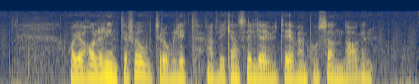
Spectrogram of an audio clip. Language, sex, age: Swedish, male, 61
